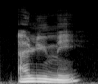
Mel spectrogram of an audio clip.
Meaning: 1. to light, to set alight (a candle, a fire, a cigar) 2. to turn on (the light, a lightbulb, the television, the heating) 3. to start, to turn on (electronic devices with screens)
- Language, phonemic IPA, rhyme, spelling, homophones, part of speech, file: French, /a.ly.me/, -e, allumer, allumai / allumé / allumée / allumées / allumés, verb, Fr-allumer.ogg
